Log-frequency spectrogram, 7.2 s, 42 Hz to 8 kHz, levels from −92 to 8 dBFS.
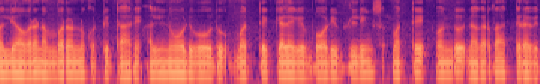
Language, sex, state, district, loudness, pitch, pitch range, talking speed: Kannada, male, Karnataka, Shimoga, -17 LUFS, 85 Hz, 85-90 Hz, 115 wpm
